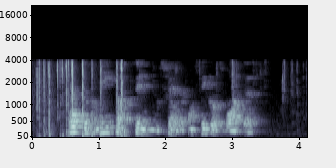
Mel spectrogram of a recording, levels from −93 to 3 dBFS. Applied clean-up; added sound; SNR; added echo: classical method WPE with log-MMSE.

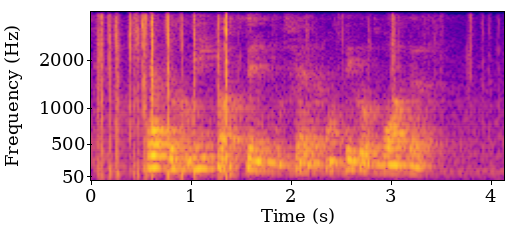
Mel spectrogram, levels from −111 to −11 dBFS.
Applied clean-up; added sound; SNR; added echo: none; Domestic sounds, home sounds; 6 dB; reverberation time 0.7 s.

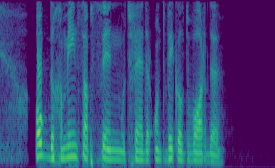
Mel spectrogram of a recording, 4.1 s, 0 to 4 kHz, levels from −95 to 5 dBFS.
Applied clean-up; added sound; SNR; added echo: none; none; none; none.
